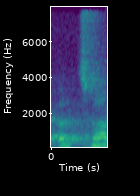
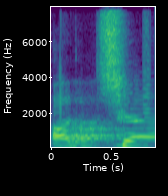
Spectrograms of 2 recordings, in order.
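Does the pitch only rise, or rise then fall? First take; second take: only rise; rise then fall. First: The pitch rises from low to high. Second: The pitch rises and then falls again. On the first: It asks a question. "जैसे अगर प्रश्न पूछा जाता है" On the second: It expresses surprise. "आश्चर्य प्रकट करने में नीचे से ऊपर और ऊपर से नीचे"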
